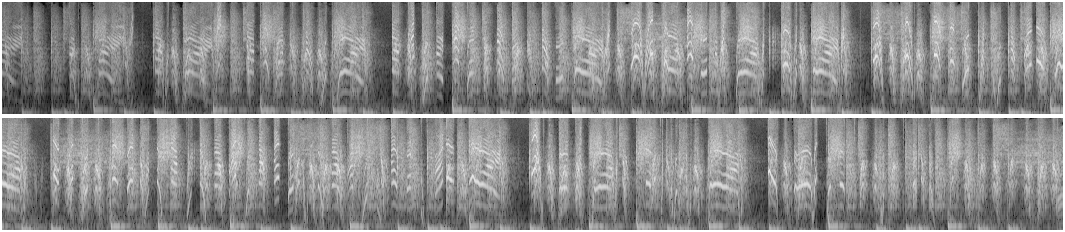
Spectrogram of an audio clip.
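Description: Turntable scratching on a vinyl record: quick back-and-forth scratches over a steady drum beat, building up over the first couple of seconds.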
